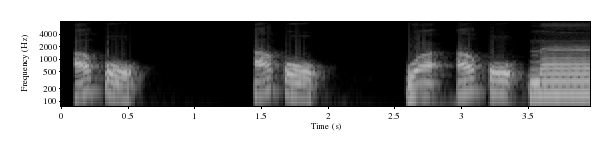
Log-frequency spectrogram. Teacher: Huruf qaf dalam keadaan mati atau sukun, sehingga ini harus kita pantulkan.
